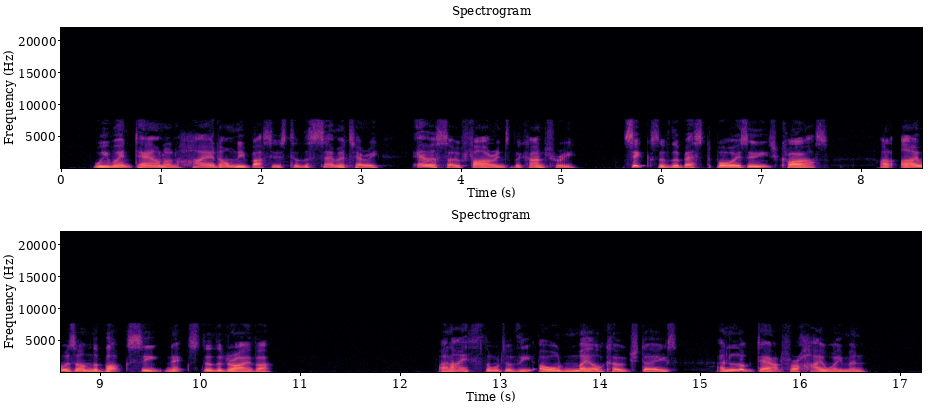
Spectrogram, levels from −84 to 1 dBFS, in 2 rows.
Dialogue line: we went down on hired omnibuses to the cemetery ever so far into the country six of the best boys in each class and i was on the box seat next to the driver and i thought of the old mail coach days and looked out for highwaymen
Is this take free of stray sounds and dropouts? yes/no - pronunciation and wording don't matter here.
yes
